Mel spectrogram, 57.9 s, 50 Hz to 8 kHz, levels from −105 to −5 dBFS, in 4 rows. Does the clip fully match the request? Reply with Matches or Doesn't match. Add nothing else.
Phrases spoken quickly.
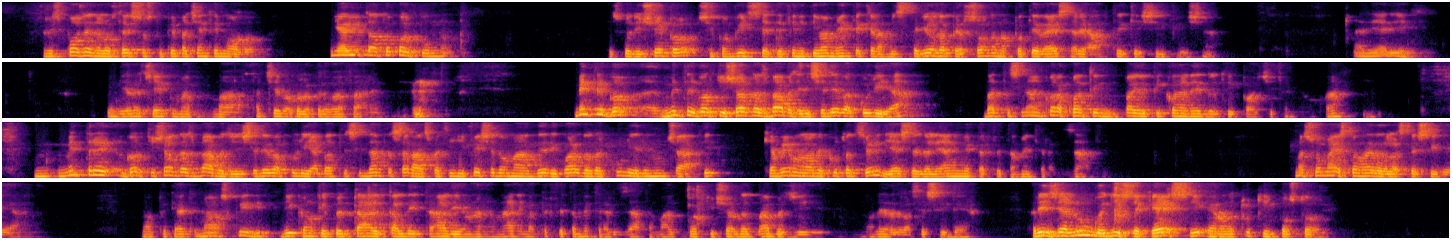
Doesn't match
